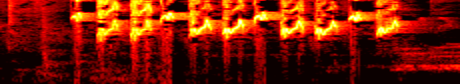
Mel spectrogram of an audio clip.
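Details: Cinereous tit (gelatik batu or wingko), a loud, clear 'gacor' song meant to provoke rival birds: about eleven high, rising two-part whistled notes in quick succession, ending in a soft low hum.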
